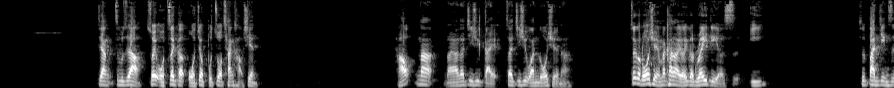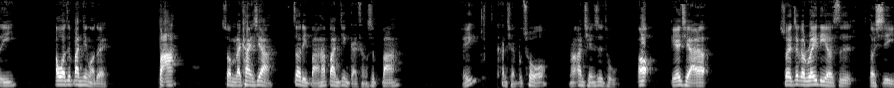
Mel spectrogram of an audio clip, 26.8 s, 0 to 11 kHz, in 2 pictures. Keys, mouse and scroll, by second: 8.4 click, 17.7 click, 19.3 8, 20.6 Return, 22.3 click.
